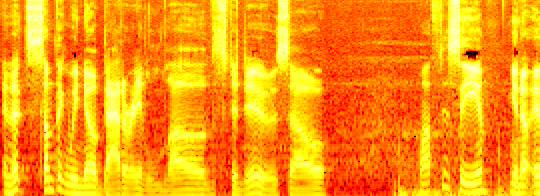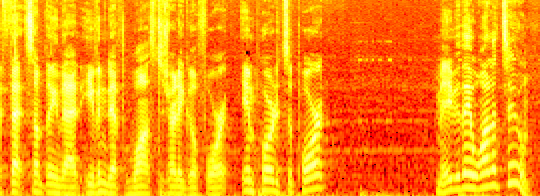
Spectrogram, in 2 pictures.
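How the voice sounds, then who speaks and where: A man's voice: mid-range voice, sing-song, normal speed, fairly bright tone. Thoughtful man analysing a game draft. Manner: thinks aloud, hesitant restarts. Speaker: esports caster.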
